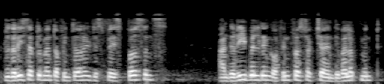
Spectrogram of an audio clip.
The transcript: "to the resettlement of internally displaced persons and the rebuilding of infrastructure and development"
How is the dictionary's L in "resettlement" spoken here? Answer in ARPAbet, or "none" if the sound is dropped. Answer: L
